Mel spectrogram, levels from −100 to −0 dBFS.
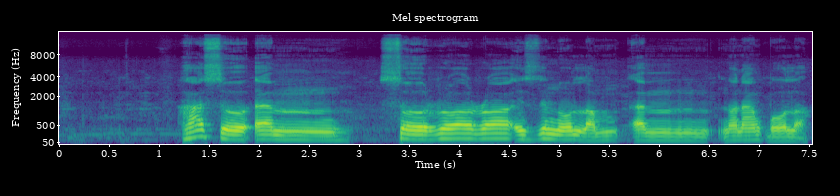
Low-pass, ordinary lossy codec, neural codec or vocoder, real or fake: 14.4 kHz; none; none; real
